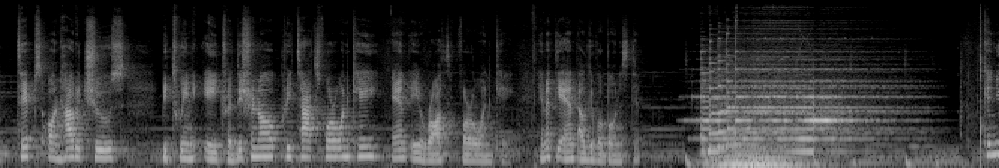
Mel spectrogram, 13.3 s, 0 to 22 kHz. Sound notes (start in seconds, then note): 9.2 logo chiming; 11.8 upbeat music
